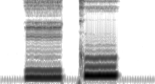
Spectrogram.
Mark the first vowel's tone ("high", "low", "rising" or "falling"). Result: low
